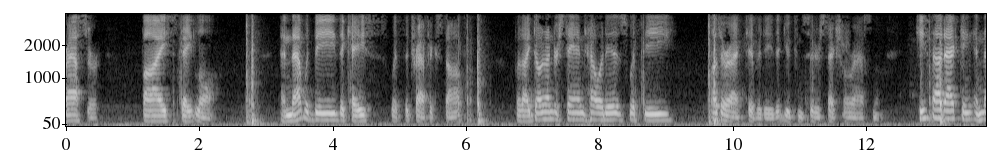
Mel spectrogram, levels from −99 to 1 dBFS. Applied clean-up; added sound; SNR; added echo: none; Telephone; 12 dB; none.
